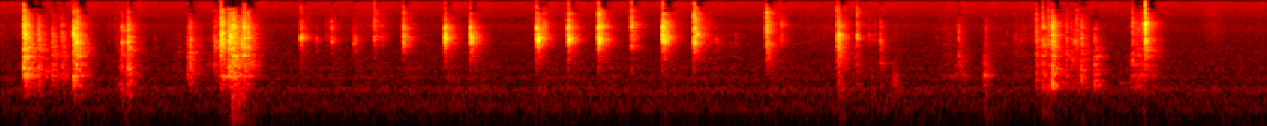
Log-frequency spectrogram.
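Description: Hard plastic toy blocks and a plastic shape-sorter bucket clacking and knocking as they are handled, in irregular sharp knocks about one or two a second. The knocks come in louder flurries just after the start, around two seconds in and near the end.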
